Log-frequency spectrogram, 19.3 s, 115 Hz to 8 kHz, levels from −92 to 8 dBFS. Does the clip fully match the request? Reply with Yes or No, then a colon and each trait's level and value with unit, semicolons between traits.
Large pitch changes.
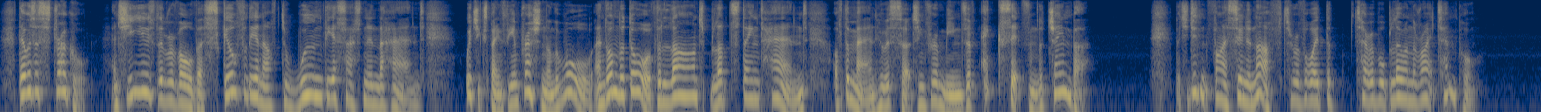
Yes: wide, 6.0 semitones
